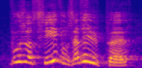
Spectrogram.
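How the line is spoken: Exclaiming. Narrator (French): s'écria-t-elle

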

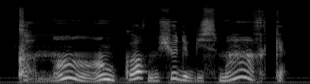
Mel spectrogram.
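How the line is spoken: Murmur. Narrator (French): murmura Fauchery

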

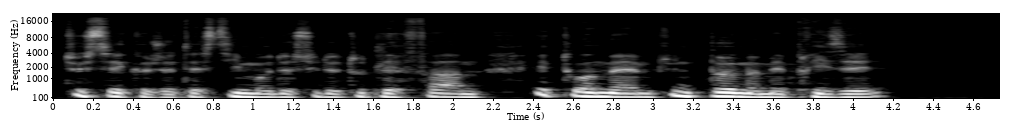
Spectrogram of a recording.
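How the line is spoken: Exclaiming. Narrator (French): s'écria Julien

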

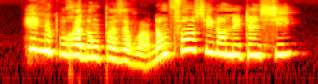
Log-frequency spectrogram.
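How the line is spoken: Dismayed exclamation. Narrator (French): s'écria le duc

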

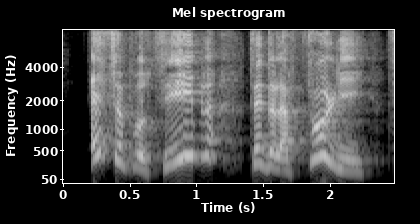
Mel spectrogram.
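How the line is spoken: Exclaimed. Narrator (French): s'écria Madame Duchélanes

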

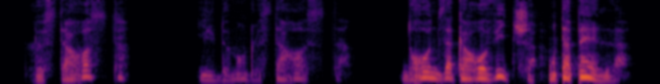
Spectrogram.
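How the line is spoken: Several voices, quick and low. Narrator (French): dirent vivement et tout bas plusieurs voix

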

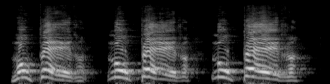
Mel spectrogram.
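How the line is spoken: Desperate scream. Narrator (French): hurla Pardayan

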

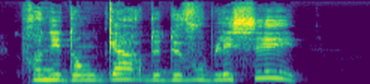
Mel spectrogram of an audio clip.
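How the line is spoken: Involuntary exclamation. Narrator (French): s'écriait involontairement Émile

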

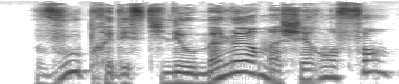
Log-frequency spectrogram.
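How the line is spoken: Exclaiming. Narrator (French): s'écria-t-elle

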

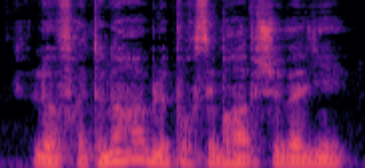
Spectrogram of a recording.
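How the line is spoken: Sneering laugh. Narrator (French): dit Ferragus en ricanant

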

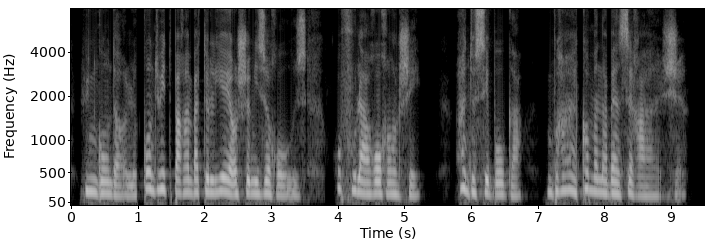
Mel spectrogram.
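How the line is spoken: Exclaimed. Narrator (French): s'écria Manet

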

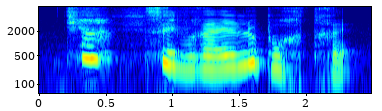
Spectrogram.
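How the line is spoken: Laughing. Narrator (French): dit en riant

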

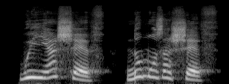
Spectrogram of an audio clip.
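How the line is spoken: Crowd shouting together. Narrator (French): s'écrièrent à la fois grands et petits

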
